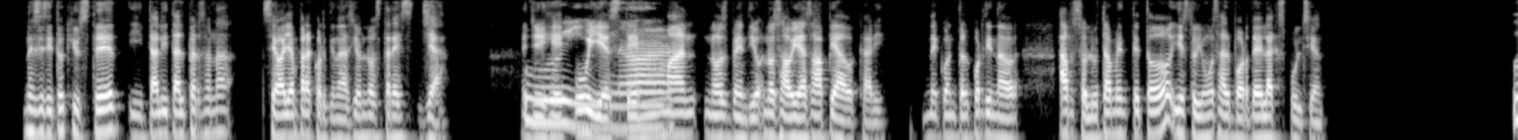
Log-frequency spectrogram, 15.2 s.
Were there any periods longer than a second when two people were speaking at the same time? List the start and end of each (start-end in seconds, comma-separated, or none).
5.2-6.7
